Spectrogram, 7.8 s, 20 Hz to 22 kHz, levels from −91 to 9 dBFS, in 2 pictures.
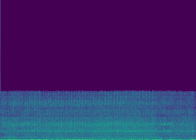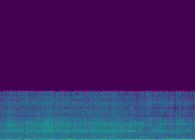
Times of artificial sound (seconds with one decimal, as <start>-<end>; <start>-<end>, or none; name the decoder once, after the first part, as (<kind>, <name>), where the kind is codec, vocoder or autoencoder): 0.0-0.8 (codec, SNAC); 3.1-3.5; 4.3-4.7; 6.6-7.8

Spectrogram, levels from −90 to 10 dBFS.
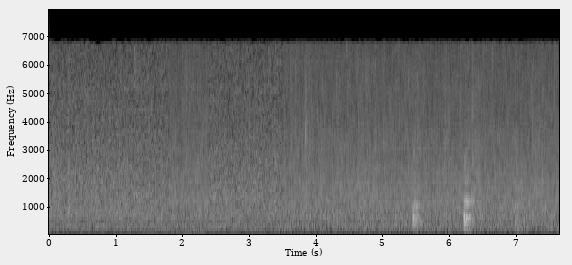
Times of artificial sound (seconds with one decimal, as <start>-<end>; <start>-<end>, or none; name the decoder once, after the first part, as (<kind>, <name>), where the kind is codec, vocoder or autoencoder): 1.8-2.4 (vocoder, Vocos); 3.5-7.7

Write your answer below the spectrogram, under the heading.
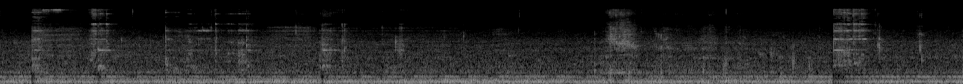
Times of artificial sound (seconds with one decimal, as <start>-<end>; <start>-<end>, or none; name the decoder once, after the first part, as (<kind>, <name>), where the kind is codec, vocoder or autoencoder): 3.3-4.6 (codec, DAC)

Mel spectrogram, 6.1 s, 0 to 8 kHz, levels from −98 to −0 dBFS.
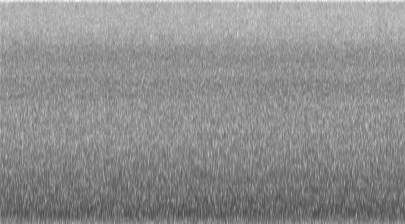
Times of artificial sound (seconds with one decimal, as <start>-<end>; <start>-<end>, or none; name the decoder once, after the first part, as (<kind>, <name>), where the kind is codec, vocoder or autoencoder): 0.0-5.2 (vocoder, Vocos)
